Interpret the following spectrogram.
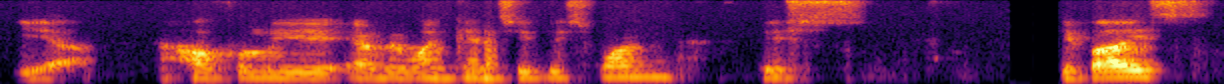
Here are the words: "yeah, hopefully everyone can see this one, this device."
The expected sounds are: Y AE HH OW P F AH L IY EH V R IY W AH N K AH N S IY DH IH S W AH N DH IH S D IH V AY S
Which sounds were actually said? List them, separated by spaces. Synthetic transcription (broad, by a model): Y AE HH OW P F AH L IY EH V R IY W AH N K AH N S IY DH IH S W AH N DH IH S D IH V AY S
